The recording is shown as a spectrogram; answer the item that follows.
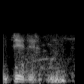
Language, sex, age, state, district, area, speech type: Urdu, male, 30-45, Uttar Pradesh, Lucknow, urban, conversation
